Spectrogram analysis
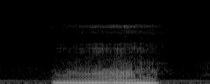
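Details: Middle-aged man snoring during sleep, recorded 13 March 2022 and described as very loud: one loud, low, rattling snore lasting about a second on an in-breath.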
